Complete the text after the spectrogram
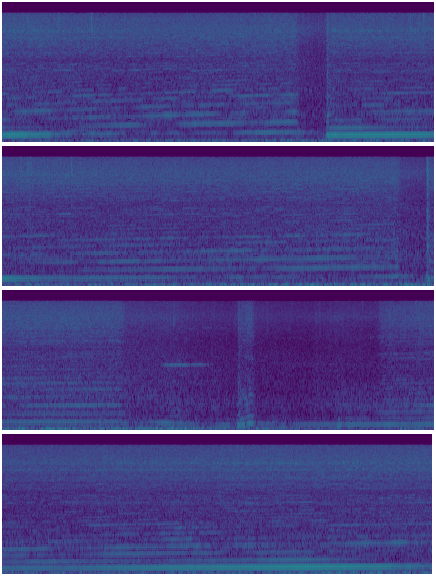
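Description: A race car engine roars loudly from inside the car, climbing steadily in pitch and dropping sharply at each gear change.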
